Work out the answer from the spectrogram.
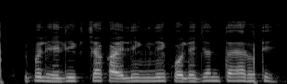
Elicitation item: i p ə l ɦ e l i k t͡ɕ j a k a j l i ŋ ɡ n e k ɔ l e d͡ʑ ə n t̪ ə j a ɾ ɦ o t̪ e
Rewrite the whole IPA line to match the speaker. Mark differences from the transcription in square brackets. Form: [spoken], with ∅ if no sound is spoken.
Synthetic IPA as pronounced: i p ə l ɦ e l i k t͡ɕ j a k a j l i ŋ ɡ n e k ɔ l e d͡ʑ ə n t̪ ə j a ɾ ɦ o t̪ e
